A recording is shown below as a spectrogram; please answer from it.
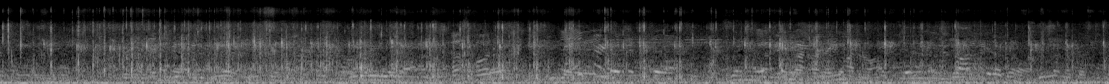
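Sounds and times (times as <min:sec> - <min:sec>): babble of many voices: 0:00.0 - 0:11.0.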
